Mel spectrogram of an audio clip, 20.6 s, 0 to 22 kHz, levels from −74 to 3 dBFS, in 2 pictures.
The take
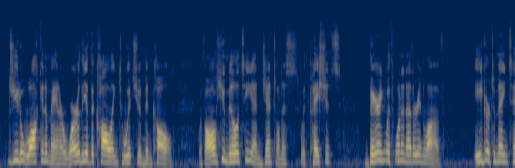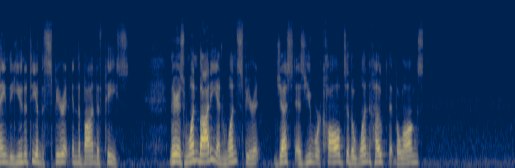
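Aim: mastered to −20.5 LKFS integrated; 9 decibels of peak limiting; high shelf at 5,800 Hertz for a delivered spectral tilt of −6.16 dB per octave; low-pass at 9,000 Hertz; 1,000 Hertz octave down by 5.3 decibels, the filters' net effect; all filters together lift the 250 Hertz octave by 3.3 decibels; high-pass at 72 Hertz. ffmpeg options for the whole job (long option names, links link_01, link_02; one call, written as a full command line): ffmpeg -i in.wav -af "highpass=72,lowpass=9000,equalizer=frequency=250:width_type=o:gain=6,equalizer=frequency=1000:width_type=o:gain=-8.5,highshelf=frequency=5800:gain=-6.5,volume=5.5dB,alimiter=limit=-9dB:level=0:latency=1" out.wav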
